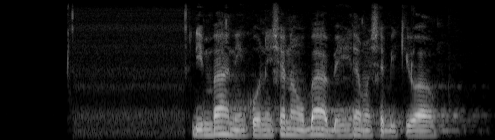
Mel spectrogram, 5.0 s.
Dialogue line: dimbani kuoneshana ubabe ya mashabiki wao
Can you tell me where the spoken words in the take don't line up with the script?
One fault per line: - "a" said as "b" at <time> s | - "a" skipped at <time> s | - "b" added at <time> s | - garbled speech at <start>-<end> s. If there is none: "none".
none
